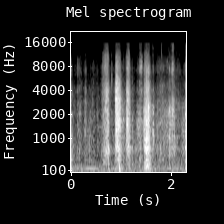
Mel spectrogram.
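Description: Faint rustling and scraping as a stiff insert plate is slid into a fabric sleeve of a placard pouch: a handful of short, soft strokes in the second half.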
